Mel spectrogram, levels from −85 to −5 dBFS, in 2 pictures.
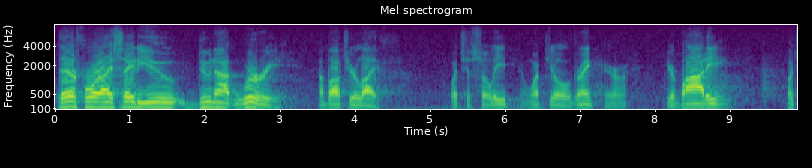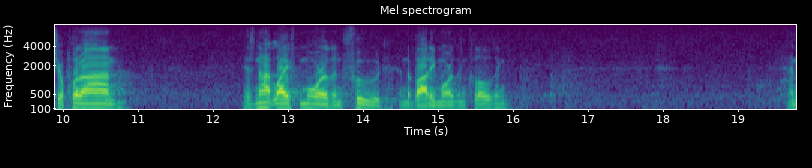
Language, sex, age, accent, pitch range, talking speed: English, male, 60-79, American, 105-130 Hz, 120 wpm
